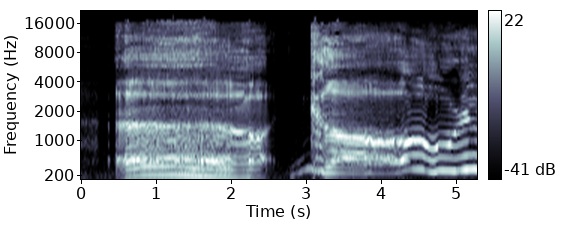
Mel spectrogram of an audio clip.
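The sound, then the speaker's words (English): A person with a throbbing toe gives a disappointed groan: two long, drawn-out moaning vocalizations, the second sliding upward in pitch and wavering toward the end. “I wasn't hungry moaning or monster groaning. My toe throbbed, and I was disappointed. So I went,”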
